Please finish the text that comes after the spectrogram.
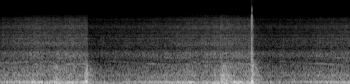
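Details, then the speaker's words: Truck engine, warmed up, vacuum gauge bouncing at idle: low, uneven idle that dips and stumbles at part throttle, with a sharp backfire pop through the exhaust; cannot run with vacuum advance connected; timing and carb mixture being adjusted, cause unclear. "you'd actually hear the motor uh going up and down a little bit if I just give a little bit of par throttle you'll hear a stumble"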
